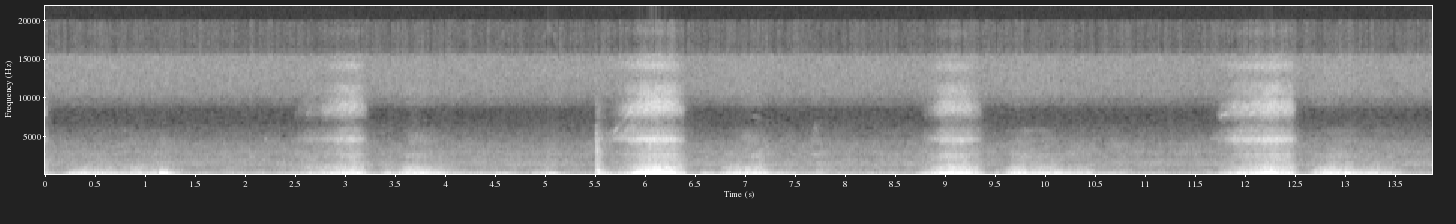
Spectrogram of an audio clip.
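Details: Puppy in deep sleep, recorded close-up; soft, rhythmic snoring breaths roughly every three seconds, quiet and normal.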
